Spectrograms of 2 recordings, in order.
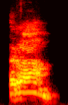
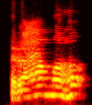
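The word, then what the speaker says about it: रामः: Let us take Ramah is Sanskrit. Ram is either Hindi or Marathi, but it is not definitely Sanskritam. In Sanskritam, it is Ramah. Visargaha yojaniyam. You have to apply Visarga.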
